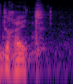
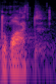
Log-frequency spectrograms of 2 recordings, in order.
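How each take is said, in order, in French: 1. La voyelle se prononce 'eh'. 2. La voyelle se prononce 'wa'. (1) "il disait drette" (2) "il disait pas droite"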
